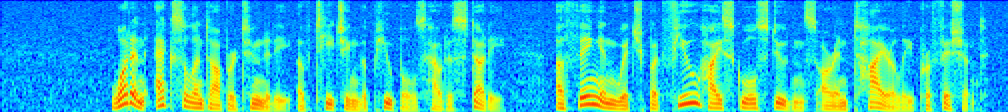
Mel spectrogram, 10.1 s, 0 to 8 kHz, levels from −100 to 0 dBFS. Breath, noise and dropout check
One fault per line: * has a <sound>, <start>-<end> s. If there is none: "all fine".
all fine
